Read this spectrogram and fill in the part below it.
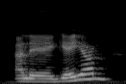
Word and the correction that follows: Allegiant: Allegiant. – Allegiant. God, I fucking butchered that horribly.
